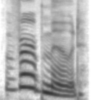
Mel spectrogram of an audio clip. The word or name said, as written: verb mood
